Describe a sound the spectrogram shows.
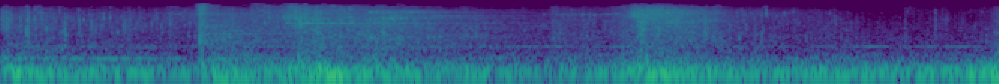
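Rocks crash and shatter.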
